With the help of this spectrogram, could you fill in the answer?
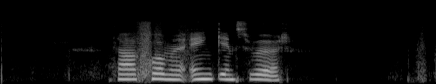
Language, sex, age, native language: Icelandic, female, 10, Icelandic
